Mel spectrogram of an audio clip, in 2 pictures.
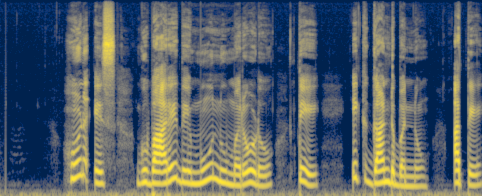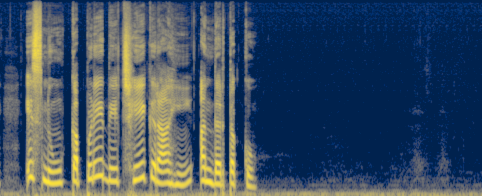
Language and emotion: Punjabi, neutral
